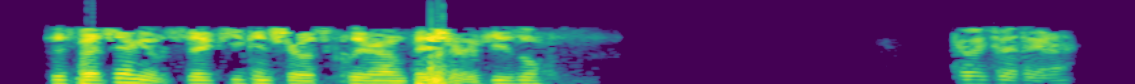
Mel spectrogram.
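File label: Fire Dispatch, Scanner audio recording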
